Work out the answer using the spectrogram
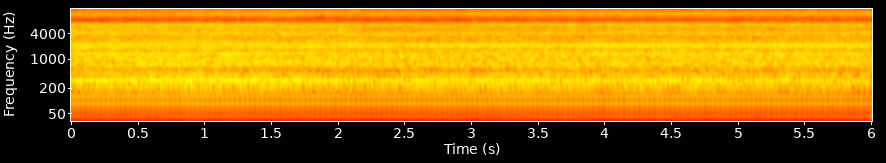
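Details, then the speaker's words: Kohler 149cc small mower engine after reaming a blocked passage to fix blow-by, warming to normal running temperature: steady, even putter at constant speed with no surging or stumbling; smooth healthy idle. "so I'm going to let the engine warm-up to its normal running temperature"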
